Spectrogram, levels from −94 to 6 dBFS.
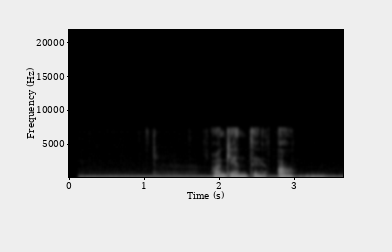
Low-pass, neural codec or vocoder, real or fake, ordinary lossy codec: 7.2 kHz; codec, 16 kHz, 8 kbps, FunCodec, trained on Chinese and English, 25 frames a second; fake; none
